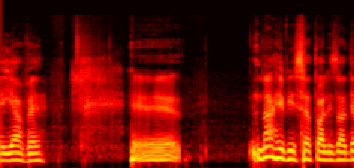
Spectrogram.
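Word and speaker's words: Yahweh: o nome de Deus cuja pronúncia provável é yahvé eh na revista atualiz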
